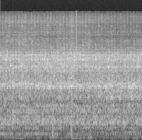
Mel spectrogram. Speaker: Hai suara mesin dengung kasar dari water pump water pump yang ini nih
